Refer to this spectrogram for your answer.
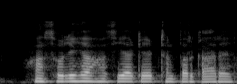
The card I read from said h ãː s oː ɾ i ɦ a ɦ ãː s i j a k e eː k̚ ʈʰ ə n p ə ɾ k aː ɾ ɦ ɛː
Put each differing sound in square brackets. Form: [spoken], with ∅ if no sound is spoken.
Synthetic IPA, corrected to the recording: h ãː s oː [l] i ɦ a ɦ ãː s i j a k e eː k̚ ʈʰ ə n p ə ɾ k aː ɾ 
